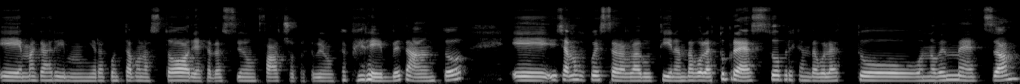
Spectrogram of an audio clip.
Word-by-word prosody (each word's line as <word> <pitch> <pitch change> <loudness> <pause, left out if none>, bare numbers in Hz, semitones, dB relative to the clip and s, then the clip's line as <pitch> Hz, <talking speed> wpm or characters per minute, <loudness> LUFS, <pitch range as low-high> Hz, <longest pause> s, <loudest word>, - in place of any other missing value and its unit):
e 185 -1 +2
magari 185 0 -3
mi 170 0 -6
raccontava 180 0 -5
una 175 -1 -4
storia, 180 0 +2
che 165 - -8
adesso 165 +1 -7
io 175 - -3
non 170 0 -6
faccio 170 -1 -4
perché 160 0 -19
lui 165 - -3
non 160 0 -9
capirebbe 190 -1 0
tanto, 195 - 0 0.4
e 185 -1 +3
diciamo 210 +1 +2
che 205 - -5
questa 205 0 +1
era 180 - +3
la 175 0 +1
routine. 175 +1 -1
Andavo 180 +2 0
a 185 - +5
letto 175 +8 +2
presto, 180 -1 +4
perché 210 -2 -7
andavo 175 -2 -2
a - - +1
letto 180 -1 +2
9 180 +1 -1
e - - +1
mezza 195 +3 +1
180 Hz, 200 wpm, -24 LUFS, 175-190 Hz, 0.4 s, a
